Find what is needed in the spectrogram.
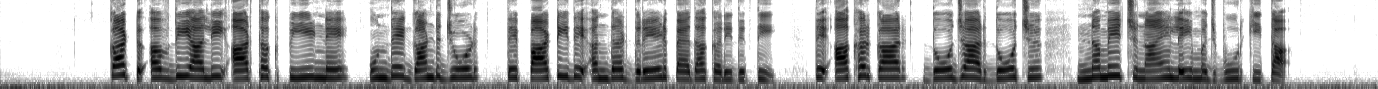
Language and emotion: Dogri, neutral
